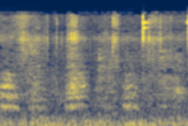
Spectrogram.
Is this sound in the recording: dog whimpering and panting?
yes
